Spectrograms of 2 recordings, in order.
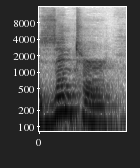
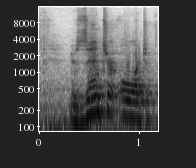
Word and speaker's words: Zentner: Didn't pronounce the name of the band. It was actually Zenter, the Zenter, Z-E-N-T-N-E-R.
